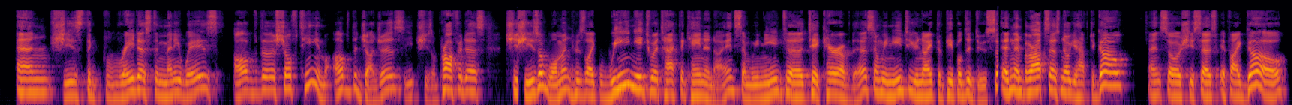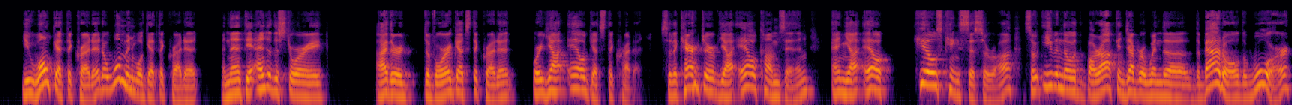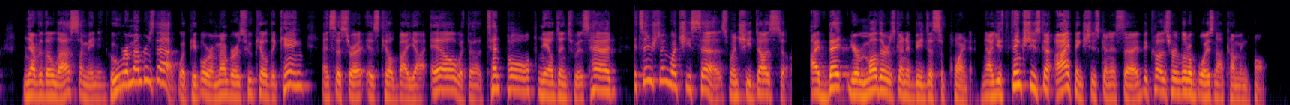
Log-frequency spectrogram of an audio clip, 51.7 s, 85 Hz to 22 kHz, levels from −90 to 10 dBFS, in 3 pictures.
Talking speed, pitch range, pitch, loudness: 210 wpm, 140-185 Hz, 160 Hz, -21 LUFS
